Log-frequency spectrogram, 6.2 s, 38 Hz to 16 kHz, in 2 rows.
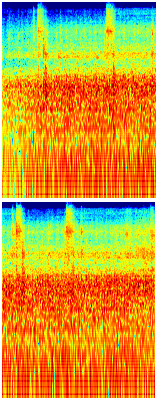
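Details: Ford L9000 semi with Cummins diesel, after fixing a stuck two-speed shifter: low even idle with short clean air hisses as the range is shifted; air range shift now working.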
